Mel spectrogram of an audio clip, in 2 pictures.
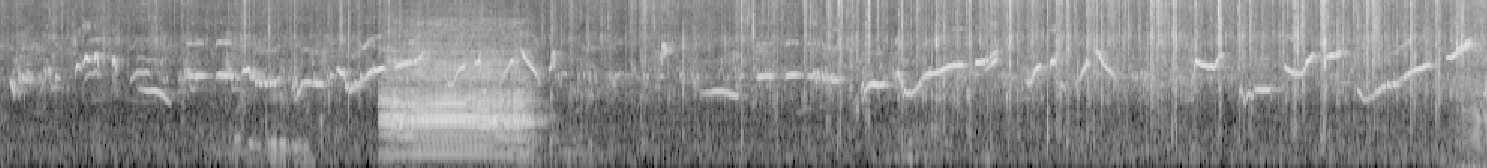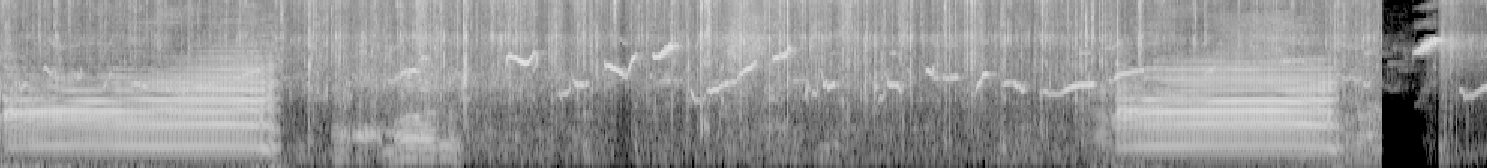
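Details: In the morning, a herd of tame cows roams looking for food, giving three long, deep, harmonically rich moos against a steady chorus of twittering birds.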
